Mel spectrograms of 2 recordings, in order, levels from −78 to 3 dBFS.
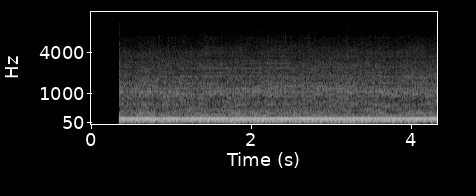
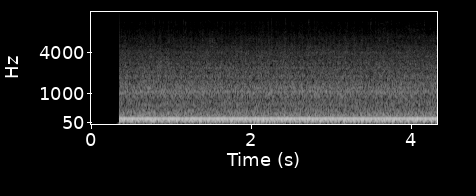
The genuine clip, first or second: second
